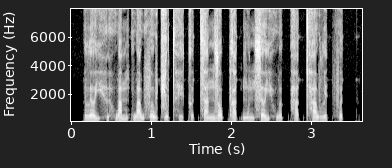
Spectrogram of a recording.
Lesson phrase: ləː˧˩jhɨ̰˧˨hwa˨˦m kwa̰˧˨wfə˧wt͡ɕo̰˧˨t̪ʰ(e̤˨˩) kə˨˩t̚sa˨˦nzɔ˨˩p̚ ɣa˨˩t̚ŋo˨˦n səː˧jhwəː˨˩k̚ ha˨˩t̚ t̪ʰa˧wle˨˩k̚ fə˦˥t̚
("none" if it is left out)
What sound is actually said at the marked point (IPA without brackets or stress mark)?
e̤˨˩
